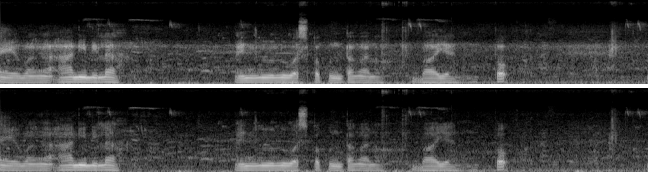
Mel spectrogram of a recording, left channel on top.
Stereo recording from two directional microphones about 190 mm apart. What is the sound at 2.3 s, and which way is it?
Speech, centre (ahead or behind).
